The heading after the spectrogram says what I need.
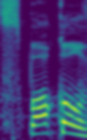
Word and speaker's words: Sparkol: It's called Sparkle Video Scribe. Spell that?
